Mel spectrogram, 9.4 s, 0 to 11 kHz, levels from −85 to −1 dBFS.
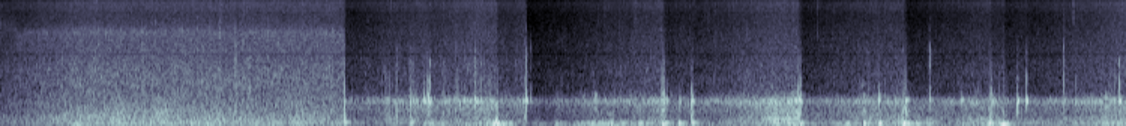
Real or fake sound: real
